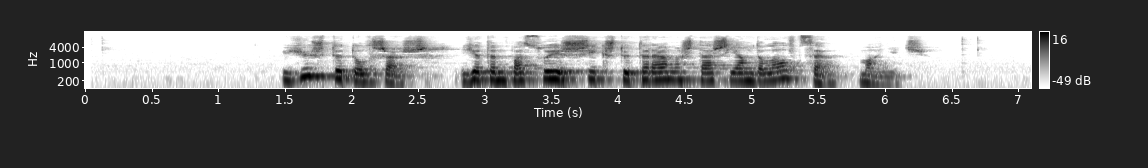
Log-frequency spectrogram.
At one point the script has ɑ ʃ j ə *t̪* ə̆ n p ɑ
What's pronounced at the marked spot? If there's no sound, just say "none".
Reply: t̪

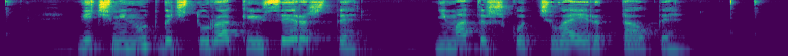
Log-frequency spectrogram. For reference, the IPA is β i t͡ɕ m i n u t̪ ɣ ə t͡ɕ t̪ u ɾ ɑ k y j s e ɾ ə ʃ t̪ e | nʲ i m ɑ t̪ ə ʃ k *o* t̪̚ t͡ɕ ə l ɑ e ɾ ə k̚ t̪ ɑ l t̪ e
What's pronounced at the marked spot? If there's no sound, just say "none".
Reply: o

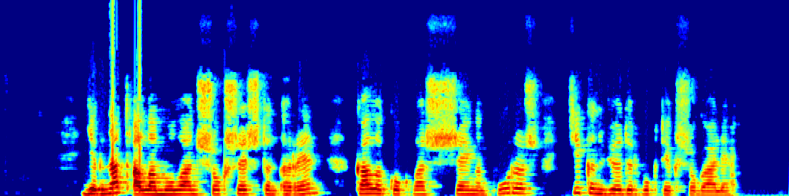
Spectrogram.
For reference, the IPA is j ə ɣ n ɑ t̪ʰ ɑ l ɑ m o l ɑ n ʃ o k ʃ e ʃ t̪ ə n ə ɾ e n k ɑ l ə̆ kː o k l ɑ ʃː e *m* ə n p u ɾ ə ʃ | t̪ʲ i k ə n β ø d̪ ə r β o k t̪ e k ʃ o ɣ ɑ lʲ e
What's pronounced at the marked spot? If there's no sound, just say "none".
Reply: ŋ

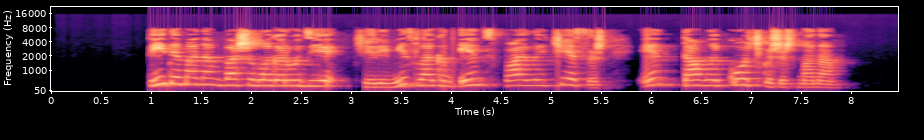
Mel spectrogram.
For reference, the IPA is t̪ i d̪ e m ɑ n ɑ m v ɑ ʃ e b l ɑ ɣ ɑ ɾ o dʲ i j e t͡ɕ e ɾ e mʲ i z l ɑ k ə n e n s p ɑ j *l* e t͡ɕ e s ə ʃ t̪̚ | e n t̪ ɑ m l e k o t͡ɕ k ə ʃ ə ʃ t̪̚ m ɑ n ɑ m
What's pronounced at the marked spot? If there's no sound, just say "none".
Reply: l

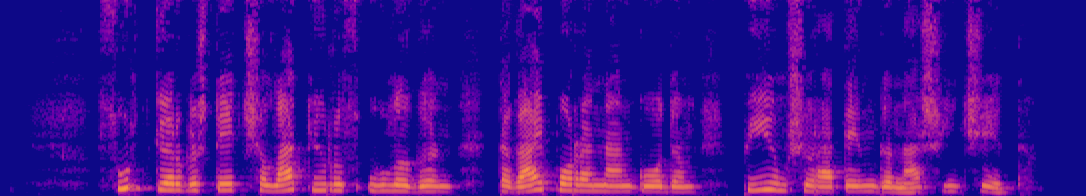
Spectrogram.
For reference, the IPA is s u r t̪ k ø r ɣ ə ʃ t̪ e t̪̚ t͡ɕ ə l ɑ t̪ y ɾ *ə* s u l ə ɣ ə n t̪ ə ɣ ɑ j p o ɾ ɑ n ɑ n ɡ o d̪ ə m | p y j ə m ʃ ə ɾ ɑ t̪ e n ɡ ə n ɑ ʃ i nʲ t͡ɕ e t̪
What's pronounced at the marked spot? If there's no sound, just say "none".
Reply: ə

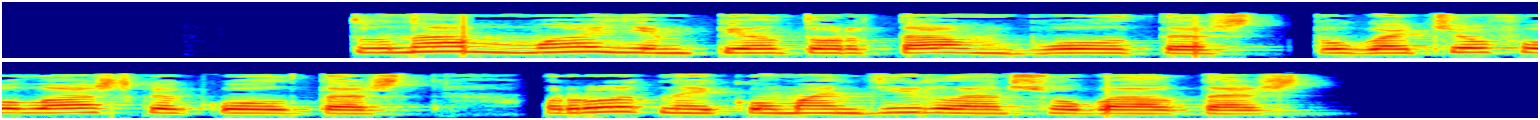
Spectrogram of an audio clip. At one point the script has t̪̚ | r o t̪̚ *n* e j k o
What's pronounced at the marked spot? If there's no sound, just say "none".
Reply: n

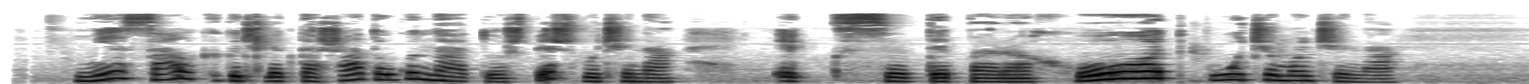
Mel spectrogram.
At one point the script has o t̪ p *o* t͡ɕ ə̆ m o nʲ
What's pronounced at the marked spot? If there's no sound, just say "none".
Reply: u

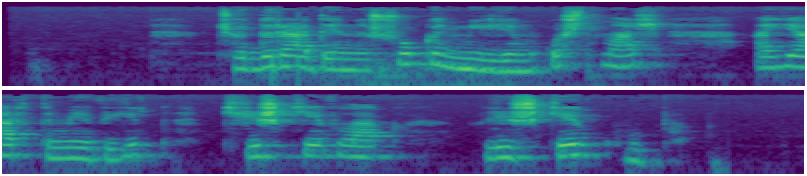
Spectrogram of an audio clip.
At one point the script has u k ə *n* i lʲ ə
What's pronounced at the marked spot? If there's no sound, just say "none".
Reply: m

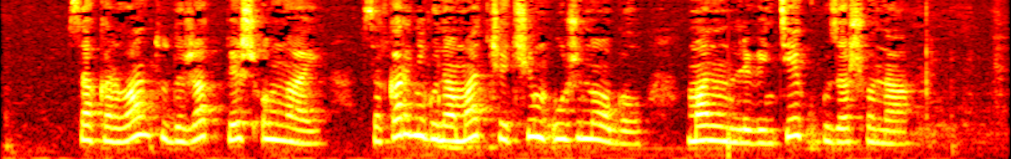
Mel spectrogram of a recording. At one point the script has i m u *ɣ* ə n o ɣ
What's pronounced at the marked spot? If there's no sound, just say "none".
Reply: ʒ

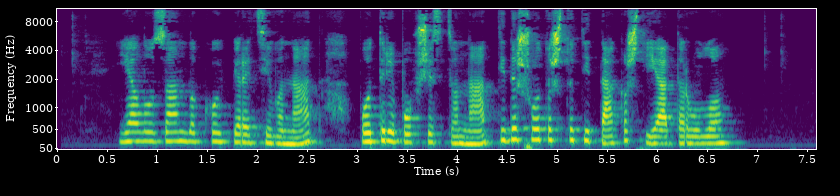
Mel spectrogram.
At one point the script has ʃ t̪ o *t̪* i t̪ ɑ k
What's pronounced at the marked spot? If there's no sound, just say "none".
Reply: t̪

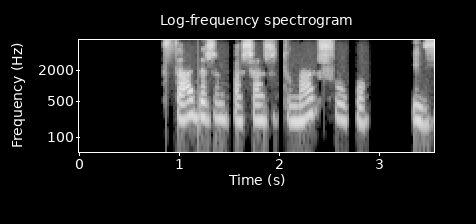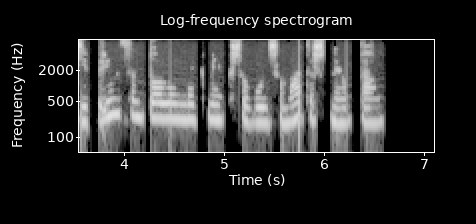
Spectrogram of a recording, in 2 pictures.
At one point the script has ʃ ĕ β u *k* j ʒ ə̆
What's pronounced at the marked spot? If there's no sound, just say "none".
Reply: none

